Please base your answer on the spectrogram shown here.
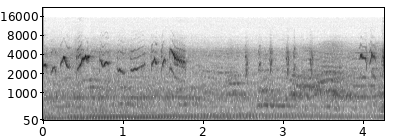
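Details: Javan white-eye singing as a lure for wild white-eyes, with quick high twittering notes and short warbles, a quieter gap in the middle, and a low steady hum beneath.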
